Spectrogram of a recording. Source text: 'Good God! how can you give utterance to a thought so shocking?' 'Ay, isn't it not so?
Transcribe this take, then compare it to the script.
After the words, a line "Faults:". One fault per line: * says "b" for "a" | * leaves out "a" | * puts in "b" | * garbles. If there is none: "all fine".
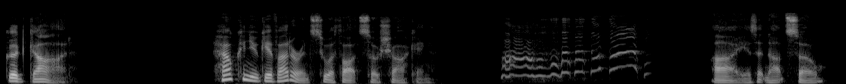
'Good God! how can you give utterance to a thought so shocking?' 'Ay, is it not so?
Faults:
* says "is" for "isn't"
